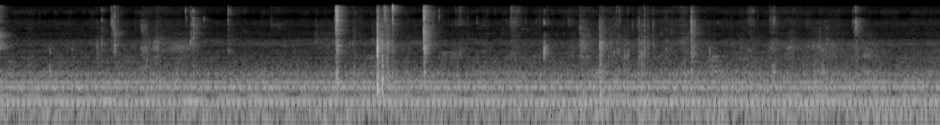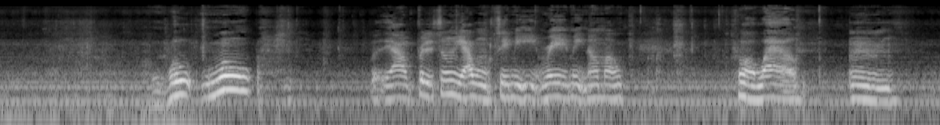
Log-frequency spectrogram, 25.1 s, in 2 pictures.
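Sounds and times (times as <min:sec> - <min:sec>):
low hum: 0:00.0 - 0:25.0
chewing fried chicken: 0:00.6 - 0:12.1.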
